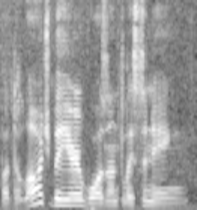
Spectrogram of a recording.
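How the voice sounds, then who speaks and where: A woman reading a children's picture book aloud, expressive and deliberate, on a close mic. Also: fairly low pitch, slight background noise, low-quality recording. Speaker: children's story reader. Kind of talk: read-aloud storytelling.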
